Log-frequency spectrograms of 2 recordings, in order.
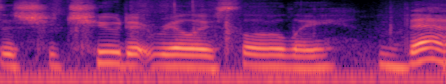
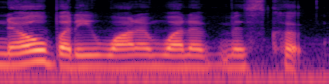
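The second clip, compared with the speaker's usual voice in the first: plain reading voice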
